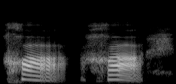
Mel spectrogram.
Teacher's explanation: हर्फ है तो जुबान की जड़ पीछे से उठी हुई है जुबान की जड़ जब पीछे उठी है तो थोड़ा इसका मखर टाइट हो गया थोड़ा सा छोटा हो गया · इसके लिए ज़ुबान की जड़ का पीछे से उठाना बहुत ज़रूरी है, वरना खा जो है वो बारीक रह जाएगी। अगर ज़ुबान नीचे रह गई तो खा बारीक होगी। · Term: मोटा हर्फ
